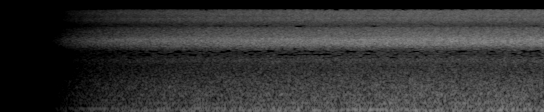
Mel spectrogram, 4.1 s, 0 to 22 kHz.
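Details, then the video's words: A higurashi cicada (Tanna japonensis) in Kobe, Japan, on 14 August 2011 gives a shrill, steady buzzing drone that starts suddenly and swells slightly louder. "Cicada: Sound comparison between Zoom H2n and H2: フィールドレコーディング機材"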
